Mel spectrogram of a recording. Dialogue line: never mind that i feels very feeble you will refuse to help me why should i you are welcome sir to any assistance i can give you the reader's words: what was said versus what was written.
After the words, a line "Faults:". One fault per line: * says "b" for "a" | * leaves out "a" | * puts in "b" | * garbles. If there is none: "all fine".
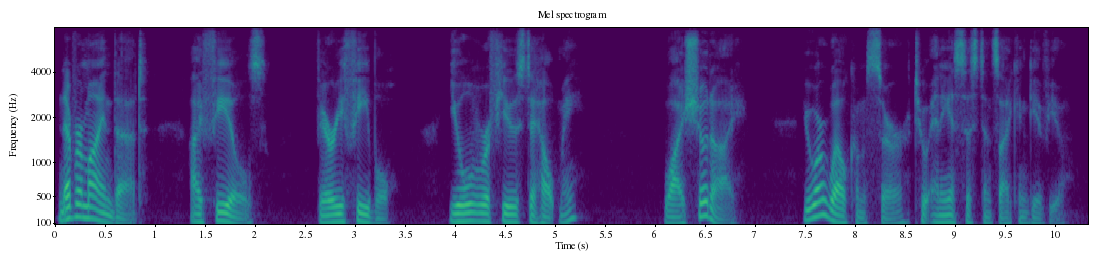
never mind that i feels very feeble you will refuse to help me why should i you are welcome sir to any assistance i can give you
Faults:
all fine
